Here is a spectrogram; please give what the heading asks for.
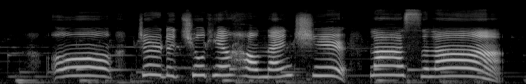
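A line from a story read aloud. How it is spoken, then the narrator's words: Squeaky loud cry. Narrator (Chinese): 小老鼠吱吱地大叫起来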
